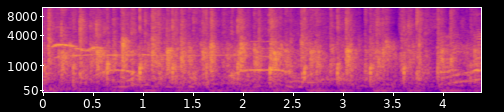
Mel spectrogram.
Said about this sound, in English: Now, I'm glad you applauded, because the response I got 10 years ago was like, that's lovely.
